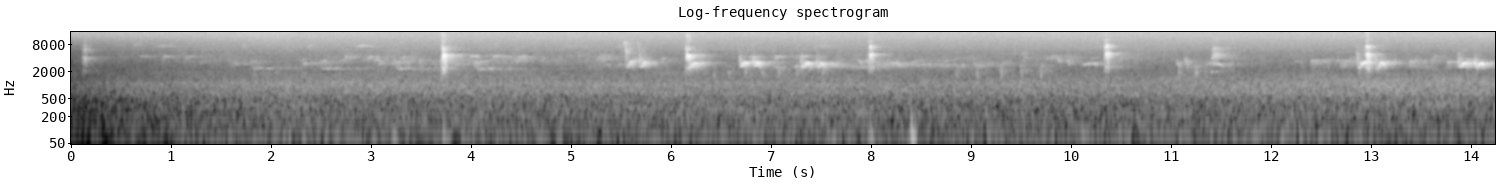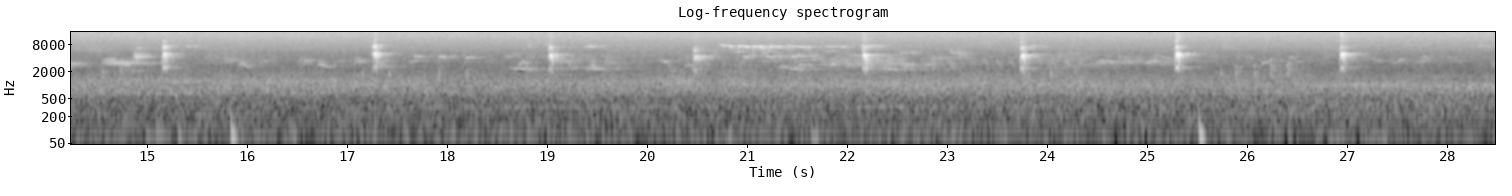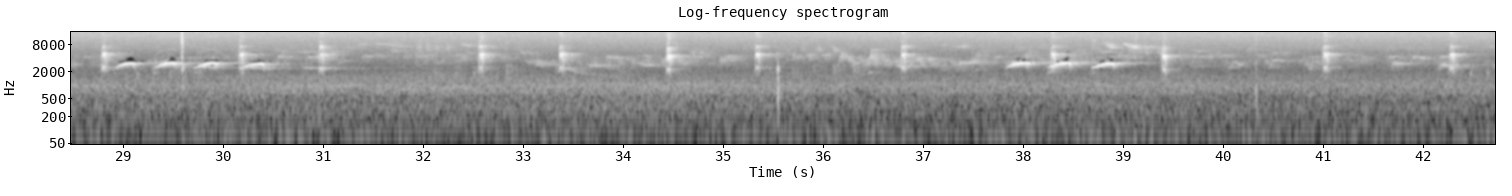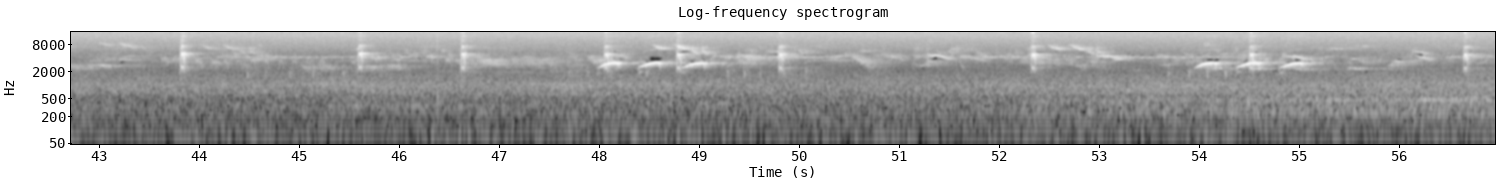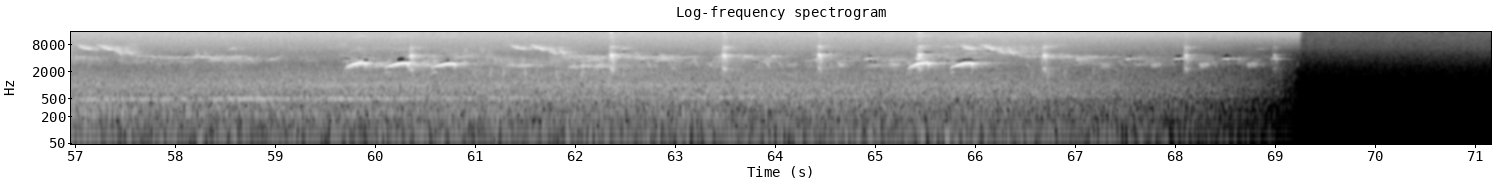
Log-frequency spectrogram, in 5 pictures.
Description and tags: Woods lage vuursche birds afternoon March 2010
Zoom H4n X/Y stereo recording of birds in a forest, Lage Vuursche, the Netherlands to be exact. Typical Dutch feeling.
bird, birdsong, atmosphere, nature, ambiance, soundscape, woods, birds, background, quiet, ambience, field-recording, ambient, spring, background-sound, forest, atmos, general-noise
